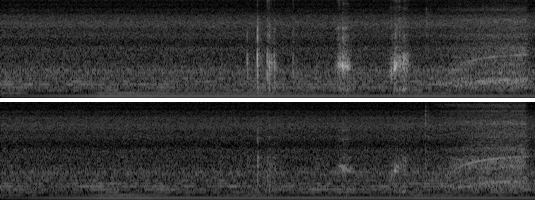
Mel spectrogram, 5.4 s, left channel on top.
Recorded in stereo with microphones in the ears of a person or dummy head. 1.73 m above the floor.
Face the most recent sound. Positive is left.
turn(degrees=-80)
